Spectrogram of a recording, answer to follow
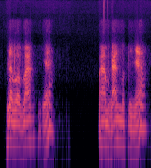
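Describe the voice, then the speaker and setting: A man's voice: a little high, big pitch swings, fairly quick, no echo. Man giving feedback over a tinny call. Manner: conversational, addresses listeners as Pak and Bapak Ibu, rhetorical questions. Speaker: teacher trainer giving feedback. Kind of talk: video call feedback session. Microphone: video call. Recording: husky voice over tinny video call audio.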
